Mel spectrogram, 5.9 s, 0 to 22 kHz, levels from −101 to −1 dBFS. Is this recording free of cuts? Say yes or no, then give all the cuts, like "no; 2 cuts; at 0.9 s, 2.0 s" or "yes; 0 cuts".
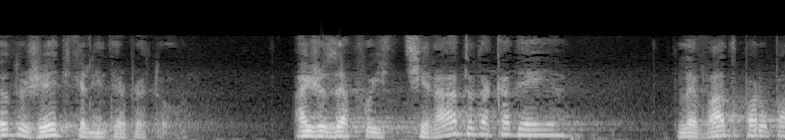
yes; 0 cuts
